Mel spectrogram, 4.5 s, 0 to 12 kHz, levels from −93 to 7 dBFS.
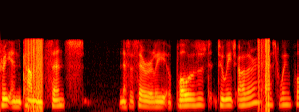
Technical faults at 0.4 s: bit errors on a digital phone line

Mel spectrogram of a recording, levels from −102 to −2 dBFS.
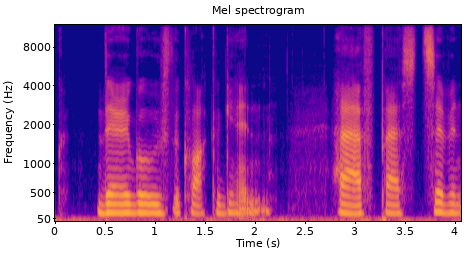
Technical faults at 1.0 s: none

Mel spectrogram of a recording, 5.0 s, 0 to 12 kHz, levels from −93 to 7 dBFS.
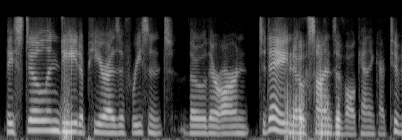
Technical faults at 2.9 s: none

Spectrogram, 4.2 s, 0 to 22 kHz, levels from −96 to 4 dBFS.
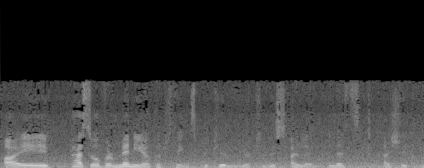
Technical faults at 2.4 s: low-delay AAC compression

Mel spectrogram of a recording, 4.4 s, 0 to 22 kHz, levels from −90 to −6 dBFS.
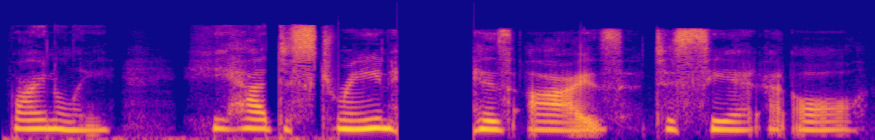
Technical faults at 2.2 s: input switched to a poorer device; rebuffering stall

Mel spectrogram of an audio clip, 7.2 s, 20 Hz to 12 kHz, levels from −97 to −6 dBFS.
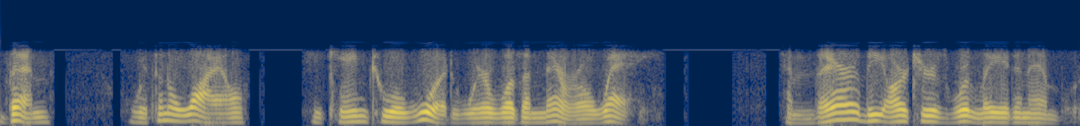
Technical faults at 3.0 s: Dialogic VOX ADPCM

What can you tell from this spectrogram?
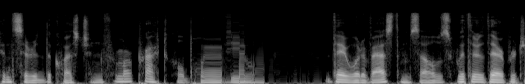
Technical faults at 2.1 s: robotic sound from repeated short buffers

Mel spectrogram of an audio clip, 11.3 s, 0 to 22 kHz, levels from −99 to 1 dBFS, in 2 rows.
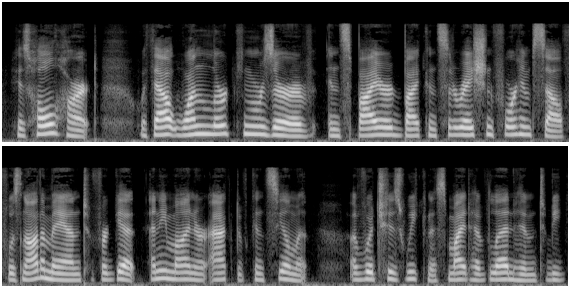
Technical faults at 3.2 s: none

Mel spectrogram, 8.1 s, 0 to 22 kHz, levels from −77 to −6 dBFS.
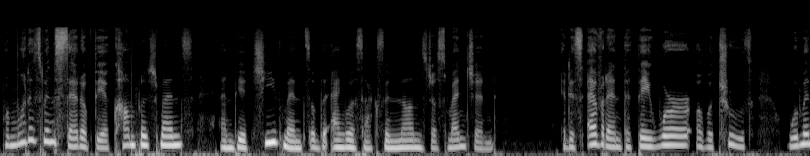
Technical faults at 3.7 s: de-emphasis applied wrongly

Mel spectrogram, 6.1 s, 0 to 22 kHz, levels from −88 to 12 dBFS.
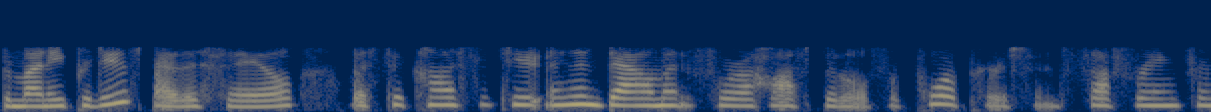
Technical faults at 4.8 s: G.729 codec

